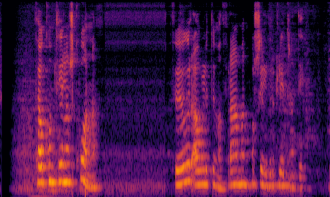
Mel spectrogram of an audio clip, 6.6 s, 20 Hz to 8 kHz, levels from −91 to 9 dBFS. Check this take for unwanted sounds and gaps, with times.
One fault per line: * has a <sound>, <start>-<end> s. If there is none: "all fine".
all fine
